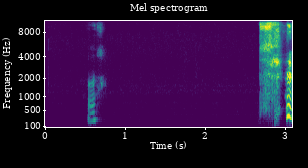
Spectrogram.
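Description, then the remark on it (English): A short, sharp sneeze bursts out near the end, breathy and hissy before a voiced snap, following a brief vocal sound earlier and a stretch of silence. “Yes, because I keep telling people my dono notives is actually me sneezing, and people are like, no, it's not.”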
